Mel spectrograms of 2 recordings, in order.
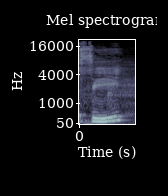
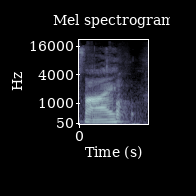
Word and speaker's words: Fi: is it fi yeah I always said fee but apparently it's supposed to be like WiFi like that's the idea so it's fi and also na'vi or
